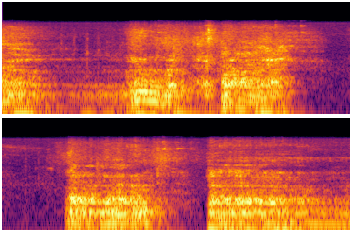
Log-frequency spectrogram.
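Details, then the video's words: Basset Hound named Wilma growling while fighting a robot dog in play; two long rumbling growl bouts with a quiet gap between, then a third starting abruptly. "Basset Hound verses robo dog!"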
